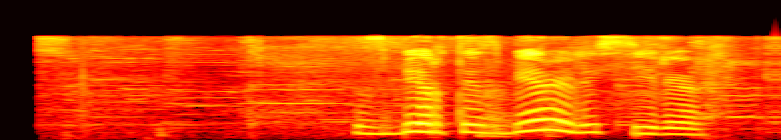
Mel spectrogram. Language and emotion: Russian, neutral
